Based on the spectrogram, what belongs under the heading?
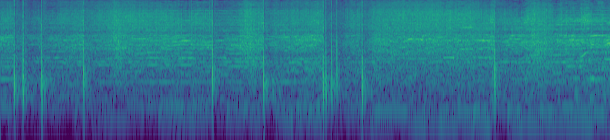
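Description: Fireworks shells bursting with sharp bangs: a quick run of them at the start, single ones about a second apart, and a cluster around four seconds in, over music played through loudspeakers.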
